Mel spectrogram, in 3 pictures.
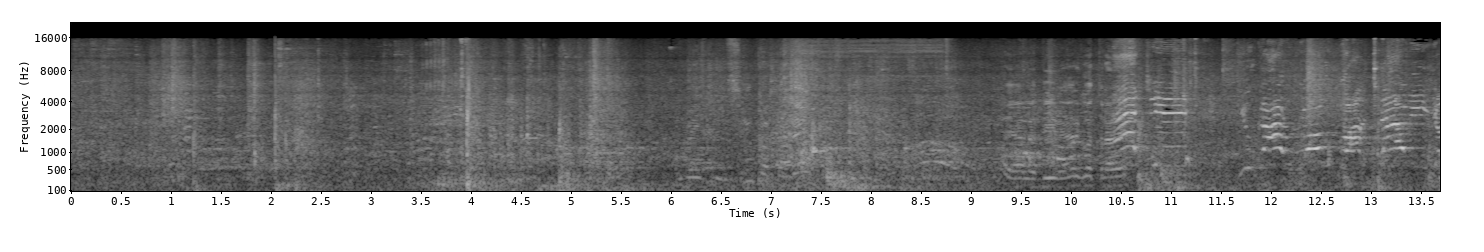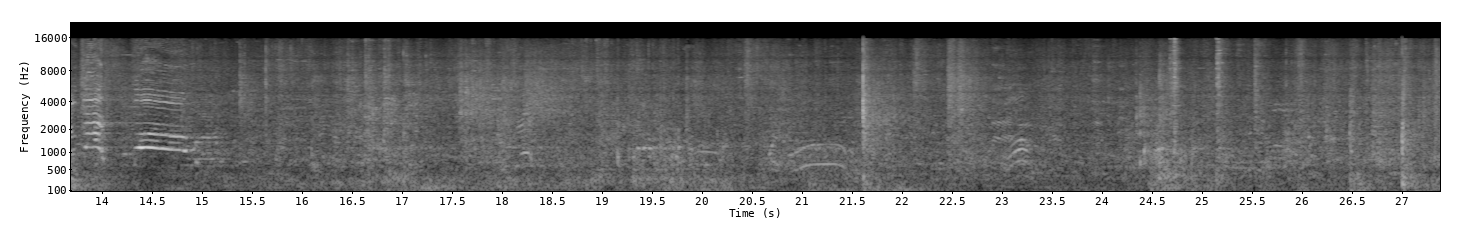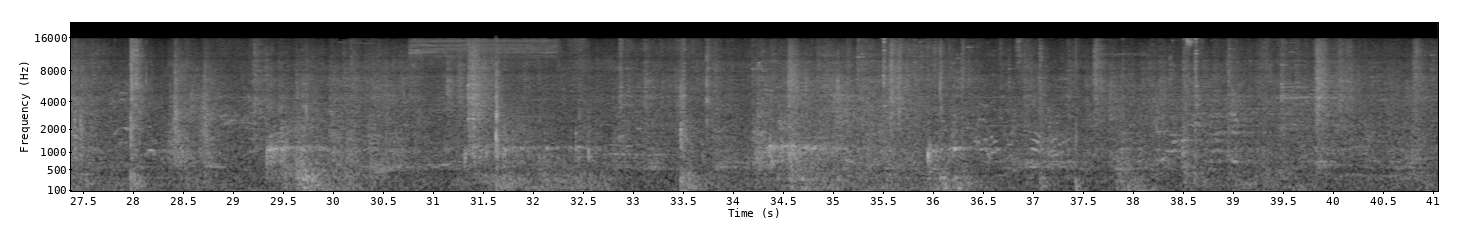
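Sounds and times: child's voice: 0:10.4 - 0:15.1.

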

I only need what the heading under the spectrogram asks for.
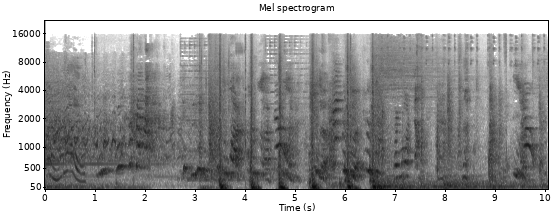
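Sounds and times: wordless voices: 0:02.8 - 0:10.0.

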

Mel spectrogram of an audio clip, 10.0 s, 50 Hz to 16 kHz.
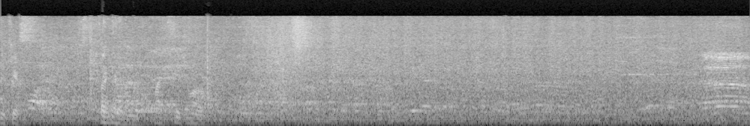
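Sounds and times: corridor background noise: 0:00.0 - 0:10.0.

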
